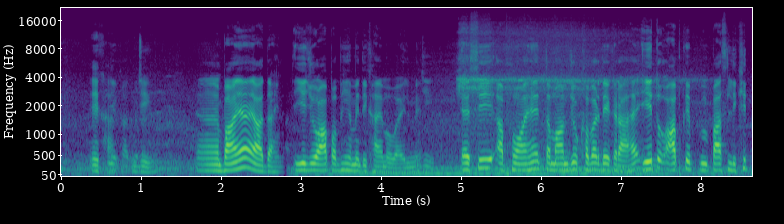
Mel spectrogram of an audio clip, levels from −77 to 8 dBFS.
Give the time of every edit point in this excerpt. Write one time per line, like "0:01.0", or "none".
0:02.9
